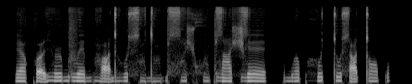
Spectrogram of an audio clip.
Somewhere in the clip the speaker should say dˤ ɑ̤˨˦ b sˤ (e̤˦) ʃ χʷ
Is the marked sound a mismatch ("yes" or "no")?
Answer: yes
